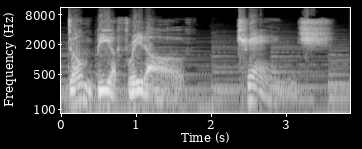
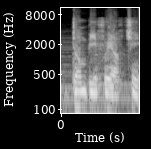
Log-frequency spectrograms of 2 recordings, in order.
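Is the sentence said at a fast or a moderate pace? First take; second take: moderate; fast. First: The sentence is said at a moderate pace. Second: The sentence is said very fast in one breath. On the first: "let's repeat after me 句子跟我读" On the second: "一口气最快语速"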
